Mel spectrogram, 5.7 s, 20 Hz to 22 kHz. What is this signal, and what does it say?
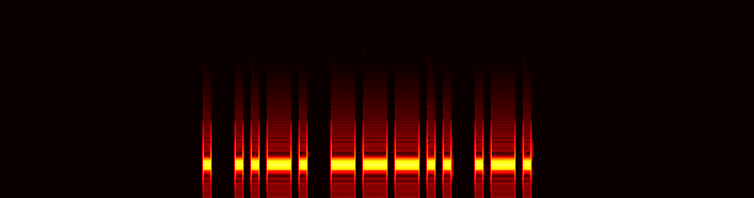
Morse code, heard as a keyed tone, about 20 wpm, 700 Hz. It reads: EF8R
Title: Call Signs Repeated 2x - 20wpm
